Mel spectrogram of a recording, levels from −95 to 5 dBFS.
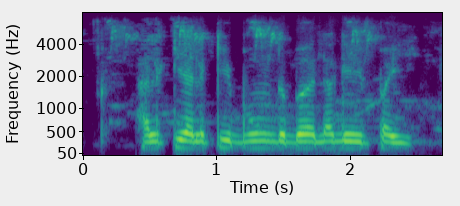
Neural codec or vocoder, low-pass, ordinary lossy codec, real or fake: none; 7.2 kHz; Opus, 32 kbps; real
